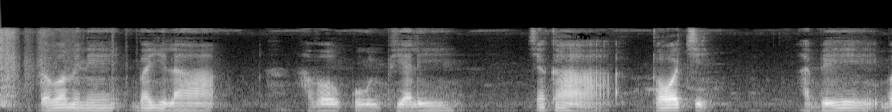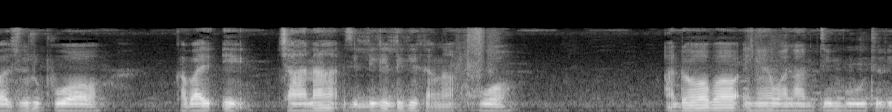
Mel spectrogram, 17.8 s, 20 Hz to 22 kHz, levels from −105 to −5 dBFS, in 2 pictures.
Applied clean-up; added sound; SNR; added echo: none; none; none; none.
